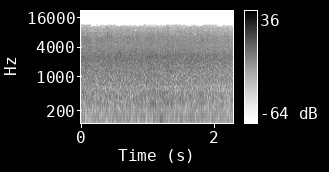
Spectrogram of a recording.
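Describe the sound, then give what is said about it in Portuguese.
Applause, a dense and even wash of clapping that holds at a steady level from start to finish with no talk over it. “Nós merecemos palmas, né? Palmas para nós. Mais.”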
